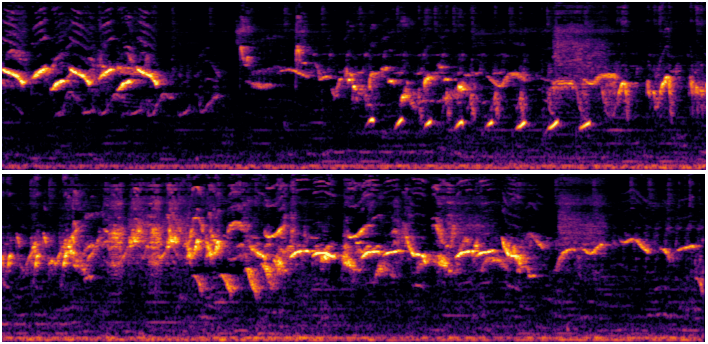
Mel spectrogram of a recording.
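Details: Tame captive Chinese hwamei, kept as a good fighting bird and a fine singer, delivering a loud, rich song of rapid slurred whistles, warbling runs and quick trills, pausing briefly near the start and then pouring on continuously.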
